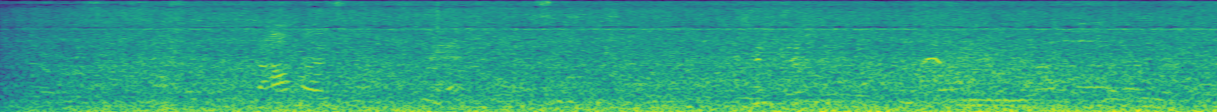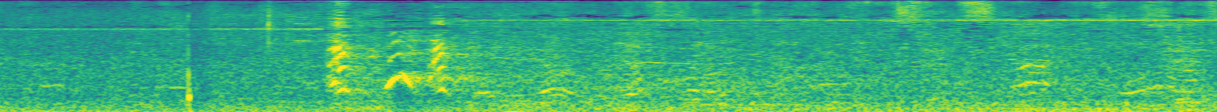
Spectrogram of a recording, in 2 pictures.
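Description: Several dogs on a walk bark, yip and whimper in short bursts, heard through a replayed recording under steady background noise, with a voice talking over it.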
